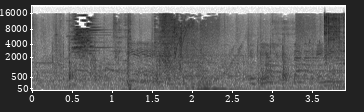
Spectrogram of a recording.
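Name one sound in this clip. A knife swipes through the air.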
